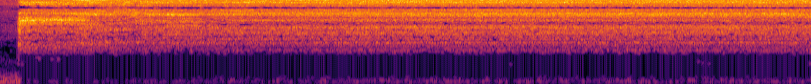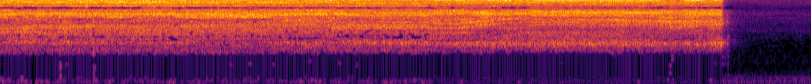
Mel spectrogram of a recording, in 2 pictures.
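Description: Compressed shop air hissing steadily through the venturi of a Maddox cooling-system vacuum refill tool; it starts just after the beginning and cuts off suddenly near the end. The fill suction hose has been left open, so the tool pulls little or no vacuum on the cooling system.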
